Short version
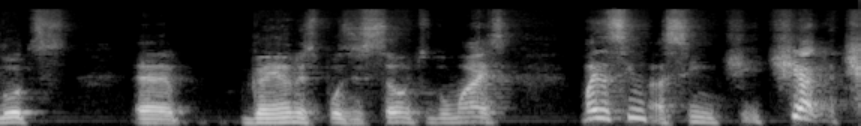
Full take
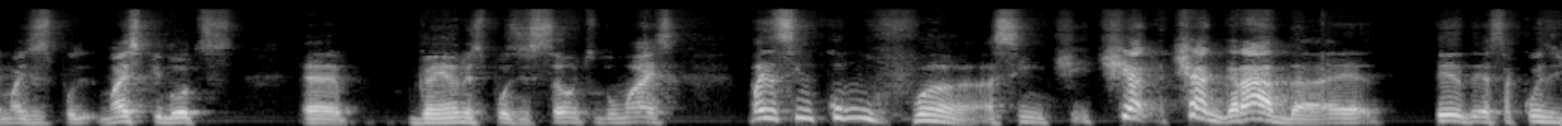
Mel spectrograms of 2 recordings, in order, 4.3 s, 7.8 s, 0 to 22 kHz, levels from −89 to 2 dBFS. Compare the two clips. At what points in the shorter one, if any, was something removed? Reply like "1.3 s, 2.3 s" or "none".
3.2 s

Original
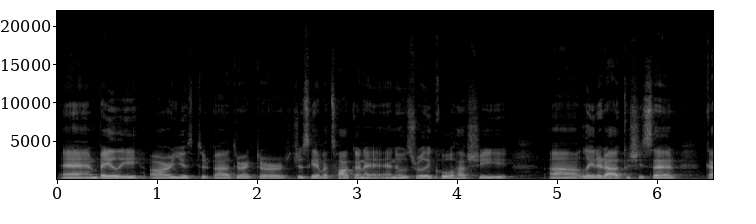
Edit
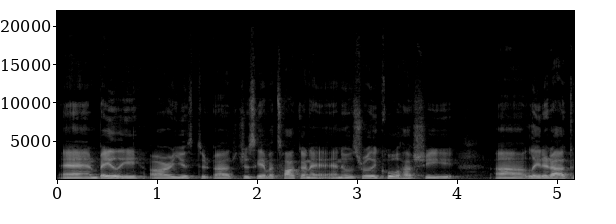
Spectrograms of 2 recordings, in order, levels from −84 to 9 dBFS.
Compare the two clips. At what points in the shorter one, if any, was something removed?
1.7 s

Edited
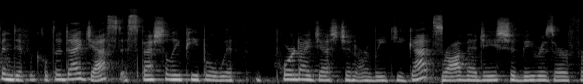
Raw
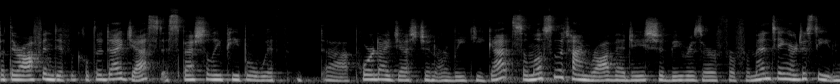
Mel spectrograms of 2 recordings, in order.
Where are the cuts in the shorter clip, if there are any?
2.7 s, 4.4 s

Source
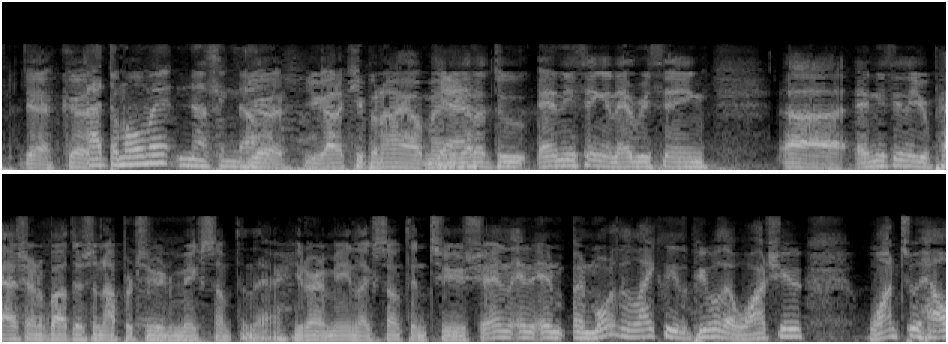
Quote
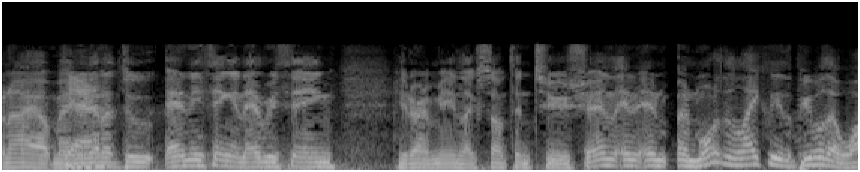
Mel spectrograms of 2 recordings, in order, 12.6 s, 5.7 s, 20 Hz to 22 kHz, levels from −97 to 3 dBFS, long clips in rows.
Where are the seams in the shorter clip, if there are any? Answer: 2.6 s

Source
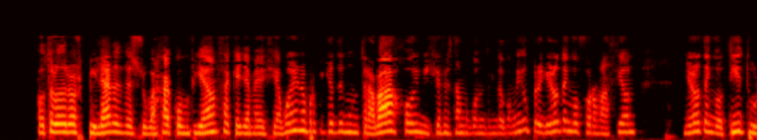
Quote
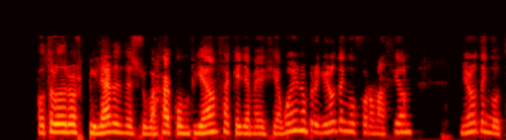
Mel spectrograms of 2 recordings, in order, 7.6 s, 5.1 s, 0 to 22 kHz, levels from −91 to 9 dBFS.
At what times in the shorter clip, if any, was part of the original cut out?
3.1 s

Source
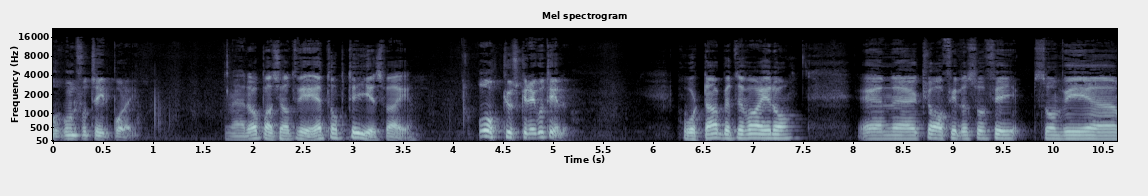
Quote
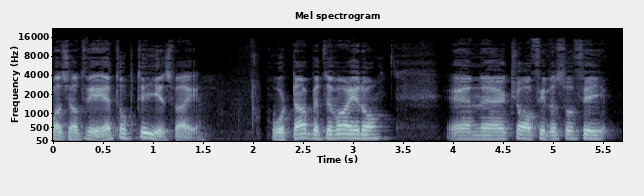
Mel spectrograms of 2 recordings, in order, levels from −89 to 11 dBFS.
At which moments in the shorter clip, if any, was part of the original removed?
2.1 s

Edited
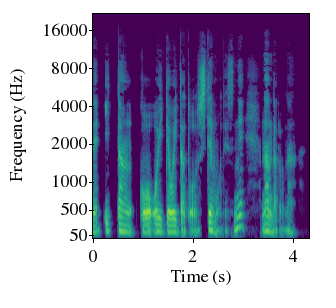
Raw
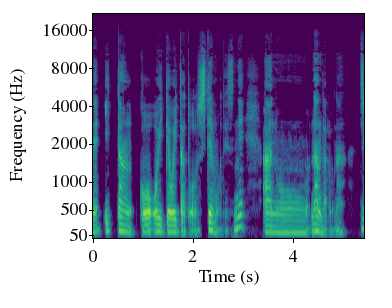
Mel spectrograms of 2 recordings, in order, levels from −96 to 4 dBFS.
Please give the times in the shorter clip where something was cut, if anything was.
3.4 s

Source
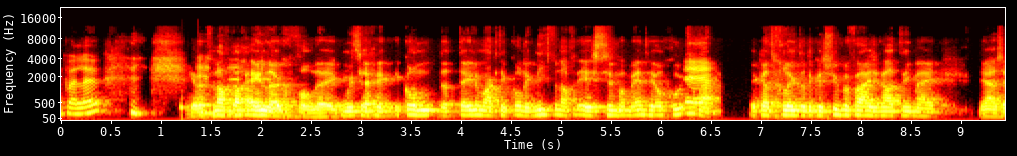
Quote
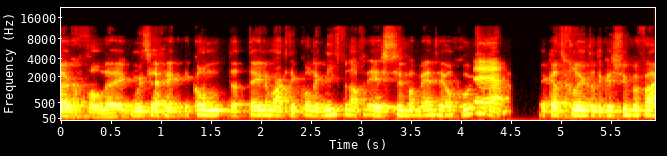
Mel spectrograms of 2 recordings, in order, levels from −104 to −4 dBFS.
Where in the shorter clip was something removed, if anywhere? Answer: none

